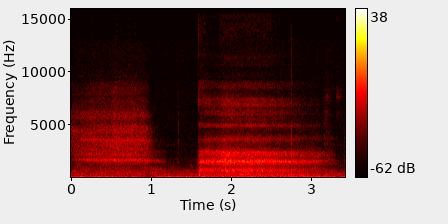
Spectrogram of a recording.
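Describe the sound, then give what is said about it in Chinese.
A voice actor imitates heavy male breathing, the suggestive kind that leaves room for the imagination: a long airy breath, a brief pause, then a louder, rougher breath that lasts about two seconds. No one speaks. “你配音员可以示范一个，就是今天厂商说，请给我一个很有让我很有遐想空间的一个男性的喘息。”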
